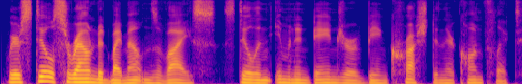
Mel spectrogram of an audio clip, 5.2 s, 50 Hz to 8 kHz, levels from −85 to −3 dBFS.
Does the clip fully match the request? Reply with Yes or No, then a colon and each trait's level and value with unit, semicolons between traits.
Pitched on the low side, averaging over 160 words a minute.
Yes: low, 110 Hz; fast, 205 wpm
